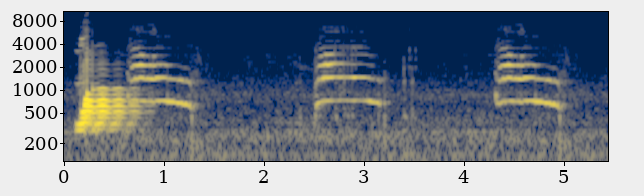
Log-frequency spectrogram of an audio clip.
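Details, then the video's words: A stray female cat that had been released returned with two kittens. Its meowing was heard over two days. Three drawn-out, slightly falling meows come about every two seconds, the first preceded by a brief harsh sound, in a quiet indoor setting. "Hai ngày nay tôi vẫn nghe thấy tiếng mèo kêu ,"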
